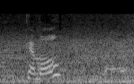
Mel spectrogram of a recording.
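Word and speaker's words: cảm ơn: All right, we were told that thank you, you say it like camel, like kind of like camel, but a little bit more like a U instead of an E. So like camel, camel.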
